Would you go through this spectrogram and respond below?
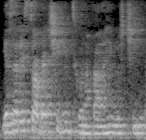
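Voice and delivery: ordinary talk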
